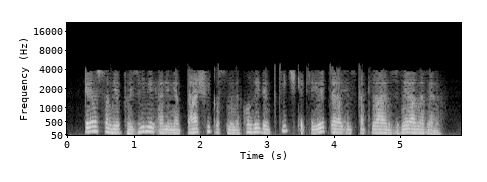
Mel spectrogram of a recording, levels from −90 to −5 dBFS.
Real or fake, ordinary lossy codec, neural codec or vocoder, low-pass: fake; AAC, 16 kbps; codec, 16 kHz, 0.5 kbps, FreqCodec, smaller model; 7.2 kHz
